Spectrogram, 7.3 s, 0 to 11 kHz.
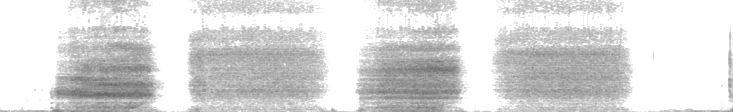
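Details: Maximal inspiratory pressure measurement with a threshold inspiratory trainer (Powerbreathe type), breathing out through the nose: two long loud hissing breaths in through the resistance, each followed by quieter breath out, about 19 a minute.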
